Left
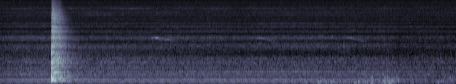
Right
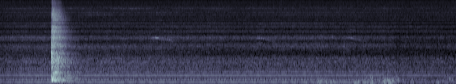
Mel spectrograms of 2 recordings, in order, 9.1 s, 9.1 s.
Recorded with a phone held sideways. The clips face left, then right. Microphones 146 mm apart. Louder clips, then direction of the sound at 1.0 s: Left 1 dB; 45° left (ahead or behind).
